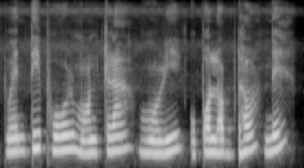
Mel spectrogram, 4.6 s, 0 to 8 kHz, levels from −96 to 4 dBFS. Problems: none marked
